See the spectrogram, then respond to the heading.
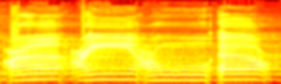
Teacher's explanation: Tumta la ta, ini ada ain sukun. Ain ini posisinya di tenggorokan bagian tengah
